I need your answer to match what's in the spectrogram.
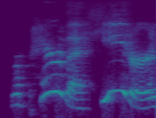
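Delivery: mild disbelieving question; incredulous. Acted. Nutmeg doubting Tum Tum's plan, mildly incredulous. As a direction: ask it as if it can't be true. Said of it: "Nutmeg asked incredulously".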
